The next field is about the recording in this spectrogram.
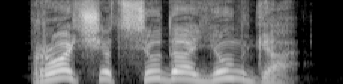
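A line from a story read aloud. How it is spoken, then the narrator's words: Shouted. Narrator (Russian): крикнул он мне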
